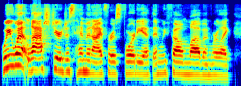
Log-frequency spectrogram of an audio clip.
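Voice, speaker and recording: A woman's voice: lowish voice, a little fast. A woman, a coach and speaker guest on a podcast, chatting cheerfully. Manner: cheerful, laughs often. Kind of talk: casual interview chat.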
